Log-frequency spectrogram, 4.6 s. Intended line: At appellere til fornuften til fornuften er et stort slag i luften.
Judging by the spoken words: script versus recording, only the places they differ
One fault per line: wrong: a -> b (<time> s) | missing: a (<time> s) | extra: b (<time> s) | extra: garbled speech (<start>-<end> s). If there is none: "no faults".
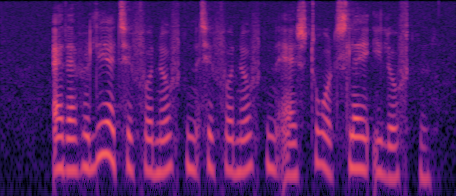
no faults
